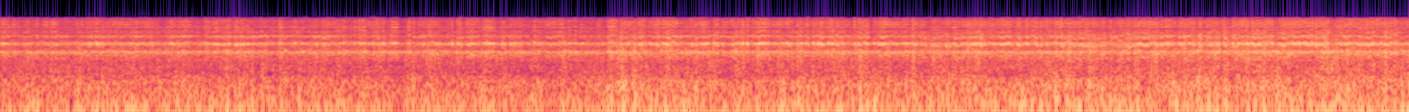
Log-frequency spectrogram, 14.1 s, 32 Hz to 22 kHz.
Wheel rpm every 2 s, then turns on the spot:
230, 240, 240, 230, 230, 230, 230.
none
